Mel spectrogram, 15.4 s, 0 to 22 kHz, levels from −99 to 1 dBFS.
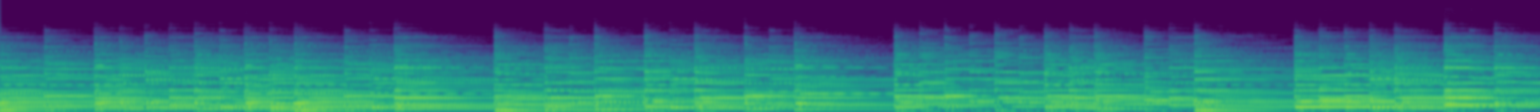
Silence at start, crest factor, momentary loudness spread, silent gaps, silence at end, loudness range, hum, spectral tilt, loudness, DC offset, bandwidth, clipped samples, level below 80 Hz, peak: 0 s; 14 dB; 6 LU; none; 0 s; 3 LU; none; -8.5 dB/octave; -22 LUFS; under 0.1%; 6.8 kHz; under 0.1%; -46 dBFS; -8 dBFS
